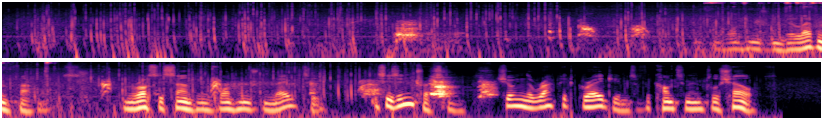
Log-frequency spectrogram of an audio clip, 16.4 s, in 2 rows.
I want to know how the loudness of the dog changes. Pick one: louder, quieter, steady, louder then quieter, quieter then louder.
quieter then louder.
